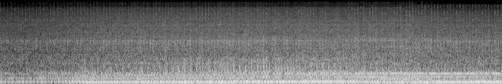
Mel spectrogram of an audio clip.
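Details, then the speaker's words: Mazda Spec MX-5 race car build at its first startup: the engine catches and settles into a loud, raspy idle with a sharp puffing tick, clearly an exhaust leak. "Definitely an exhaust leak. Do you hear that? Holy moly."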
